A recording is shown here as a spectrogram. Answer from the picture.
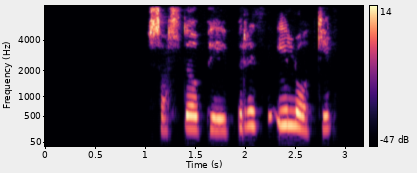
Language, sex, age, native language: Icelandic, female, 9, Icelandic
